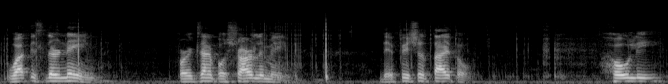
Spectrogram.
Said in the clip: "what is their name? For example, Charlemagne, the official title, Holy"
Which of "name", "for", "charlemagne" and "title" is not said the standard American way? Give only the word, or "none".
none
